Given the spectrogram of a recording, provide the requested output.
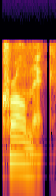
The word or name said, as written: chromic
